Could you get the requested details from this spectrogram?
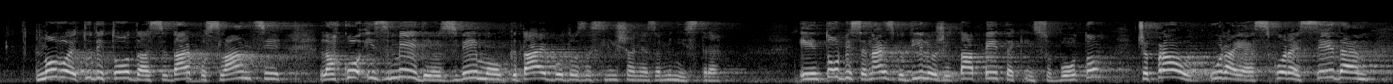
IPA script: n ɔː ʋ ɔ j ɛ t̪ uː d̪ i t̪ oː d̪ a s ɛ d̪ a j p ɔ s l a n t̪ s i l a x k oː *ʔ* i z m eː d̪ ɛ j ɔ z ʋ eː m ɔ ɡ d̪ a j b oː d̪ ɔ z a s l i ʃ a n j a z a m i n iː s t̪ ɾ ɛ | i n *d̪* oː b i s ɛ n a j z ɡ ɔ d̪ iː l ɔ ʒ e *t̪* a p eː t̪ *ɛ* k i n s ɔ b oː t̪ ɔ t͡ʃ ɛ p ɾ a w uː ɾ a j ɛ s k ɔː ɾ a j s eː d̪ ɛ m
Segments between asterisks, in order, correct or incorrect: correct, incorrect, correct, correct

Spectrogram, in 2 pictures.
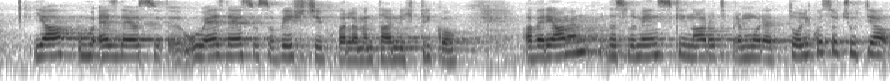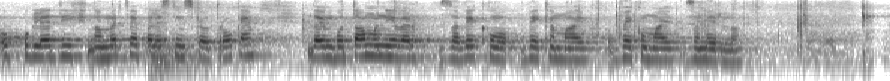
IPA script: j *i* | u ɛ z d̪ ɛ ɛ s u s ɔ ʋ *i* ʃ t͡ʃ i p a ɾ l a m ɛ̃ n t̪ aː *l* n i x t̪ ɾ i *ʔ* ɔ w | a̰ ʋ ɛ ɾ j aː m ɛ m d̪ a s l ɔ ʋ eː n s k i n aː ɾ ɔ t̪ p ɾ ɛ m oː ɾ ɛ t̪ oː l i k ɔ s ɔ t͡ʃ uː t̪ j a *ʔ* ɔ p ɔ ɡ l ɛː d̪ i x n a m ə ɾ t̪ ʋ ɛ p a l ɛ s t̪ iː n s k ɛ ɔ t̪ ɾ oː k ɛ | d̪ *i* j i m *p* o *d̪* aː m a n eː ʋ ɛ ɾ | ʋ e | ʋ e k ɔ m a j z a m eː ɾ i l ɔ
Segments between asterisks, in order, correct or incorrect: incorrect, incorrect, incorrect, incorrect, correct, incorrect, incorrect, incorrect

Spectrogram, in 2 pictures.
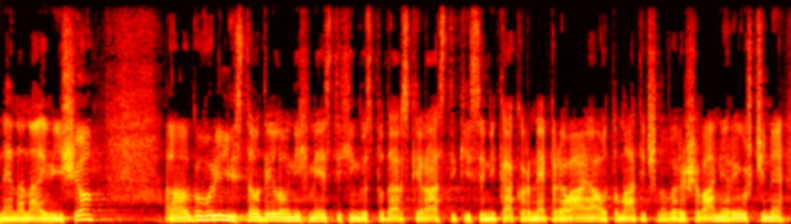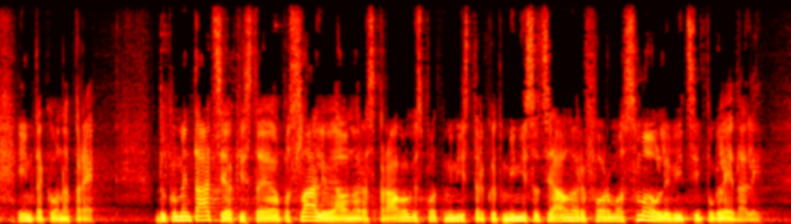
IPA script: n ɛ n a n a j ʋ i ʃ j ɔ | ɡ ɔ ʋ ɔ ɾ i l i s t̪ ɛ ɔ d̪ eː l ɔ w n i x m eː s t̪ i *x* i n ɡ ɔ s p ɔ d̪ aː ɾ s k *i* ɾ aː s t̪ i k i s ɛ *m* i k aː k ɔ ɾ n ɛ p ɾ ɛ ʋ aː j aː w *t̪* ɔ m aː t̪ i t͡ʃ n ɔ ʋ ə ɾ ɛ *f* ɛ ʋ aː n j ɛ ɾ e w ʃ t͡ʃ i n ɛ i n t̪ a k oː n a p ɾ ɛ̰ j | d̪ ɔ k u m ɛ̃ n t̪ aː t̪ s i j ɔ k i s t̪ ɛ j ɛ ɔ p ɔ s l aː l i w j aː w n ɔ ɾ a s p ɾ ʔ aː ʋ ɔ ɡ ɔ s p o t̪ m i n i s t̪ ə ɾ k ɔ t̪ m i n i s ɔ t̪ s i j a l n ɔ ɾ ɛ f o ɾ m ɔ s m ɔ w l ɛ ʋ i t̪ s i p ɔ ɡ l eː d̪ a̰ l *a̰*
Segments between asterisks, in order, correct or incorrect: correct, correct, incorrect, correct, incorrect, incorrect

